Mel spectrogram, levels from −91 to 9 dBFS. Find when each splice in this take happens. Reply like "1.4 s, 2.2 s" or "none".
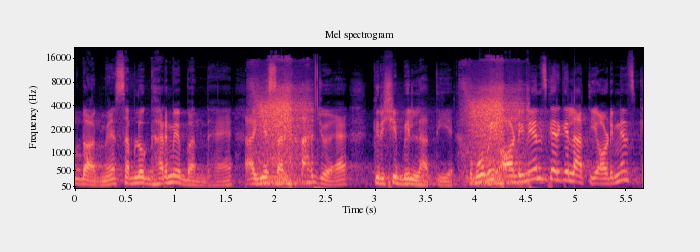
1.7 s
